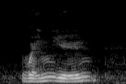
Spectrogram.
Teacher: Forever in Cantonese is your low-rising wing, low-rising yun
